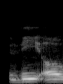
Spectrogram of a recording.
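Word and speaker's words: Vo': One is there is a study which I think is now published from one municipality in Italy, VO with the accent on the O, where they did comprehensive PCR testing repeatedly in the population.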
